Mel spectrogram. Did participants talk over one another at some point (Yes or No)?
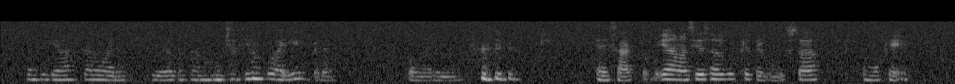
No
